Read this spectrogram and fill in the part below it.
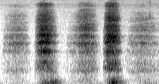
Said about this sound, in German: Jetzt hat mich dieser Nieser hier raus.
